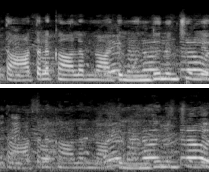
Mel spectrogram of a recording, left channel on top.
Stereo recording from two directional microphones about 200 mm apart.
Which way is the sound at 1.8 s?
10° right (ahead or behind).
